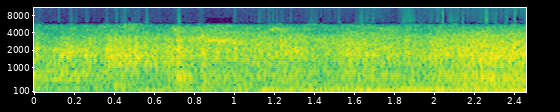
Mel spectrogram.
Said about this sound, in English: Driving across the street, Lee takes the car partway up onto the sidewalk.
